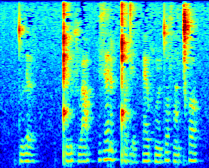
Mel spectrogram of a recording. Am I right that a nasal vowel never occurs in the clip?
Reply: no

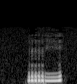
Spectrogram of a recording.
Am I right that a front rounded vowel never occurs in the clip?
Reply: yes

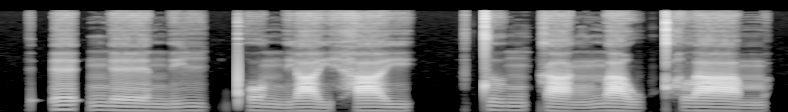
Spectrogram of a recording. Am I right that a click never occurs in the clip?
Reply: yes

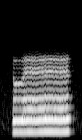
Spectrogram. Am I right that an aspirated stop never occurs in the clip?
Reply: yes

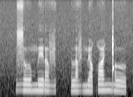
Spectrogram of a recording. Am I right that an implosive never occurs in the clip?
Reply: yes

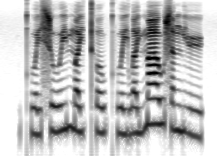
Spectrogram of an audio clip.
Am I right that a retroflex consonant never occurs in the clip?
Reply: yes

